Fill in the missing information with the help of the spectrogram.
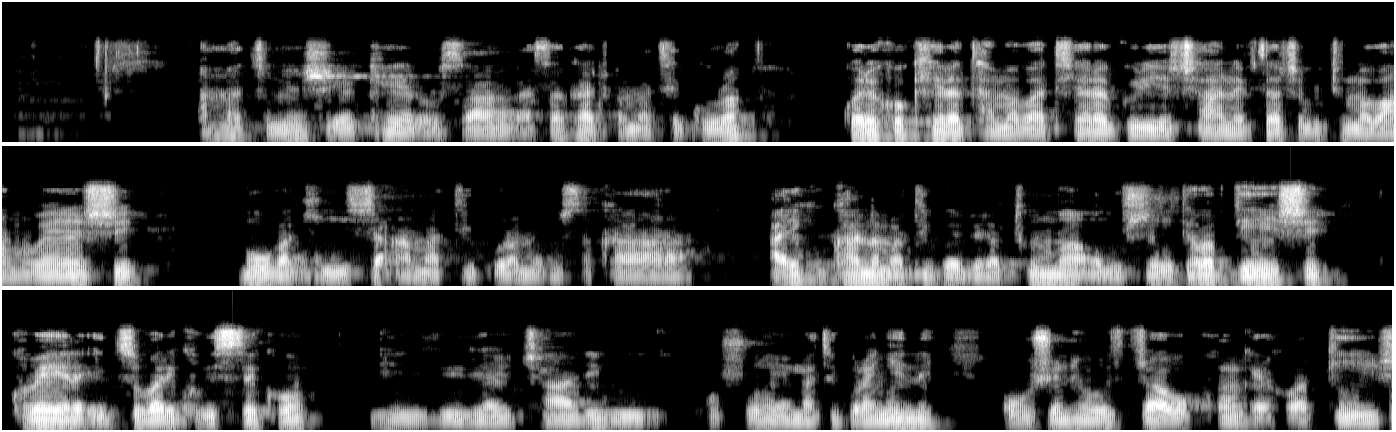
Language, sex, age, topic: Rundi, male, 36-49, education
